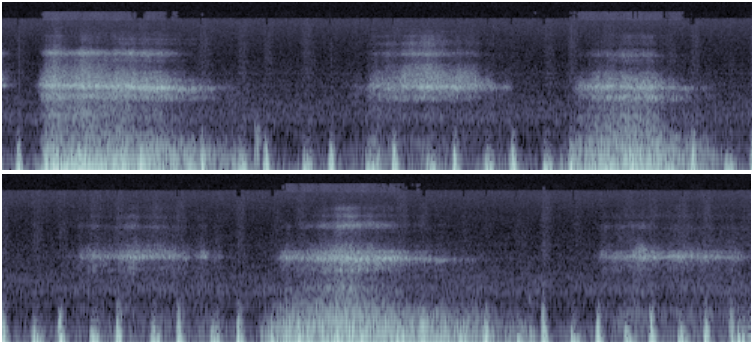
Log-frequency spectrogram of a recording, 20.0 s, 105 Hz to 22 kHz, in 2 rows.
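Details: Steady, regular heartbeat at about 75 beats a minute with slow, soft breaths over it, from a 45-minute ASMR sleep-aid recording; a normal heartbeat.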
